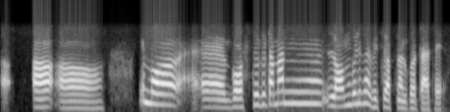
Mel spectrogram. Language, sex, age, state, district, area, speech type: Assamese, female, 45-60, Assam, Jorhat, urban, conversation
